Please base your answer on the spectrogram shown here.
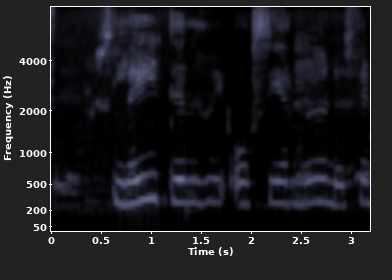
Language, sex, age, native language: Icelandic, male, 8, Icelandic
